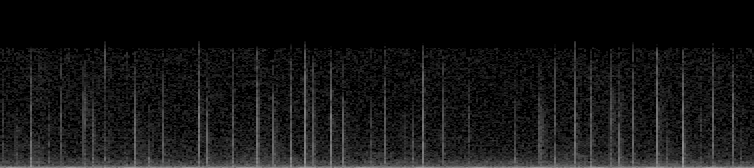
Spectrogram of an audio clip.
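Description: Long fingernails tap and scratch the cover and spine of an upright, closed blue paperback copy of Coraline. The result is a steady, fairly regular patter of short, crisp clicks and light scratchy strokes with bright edges, over a constant low hum.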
